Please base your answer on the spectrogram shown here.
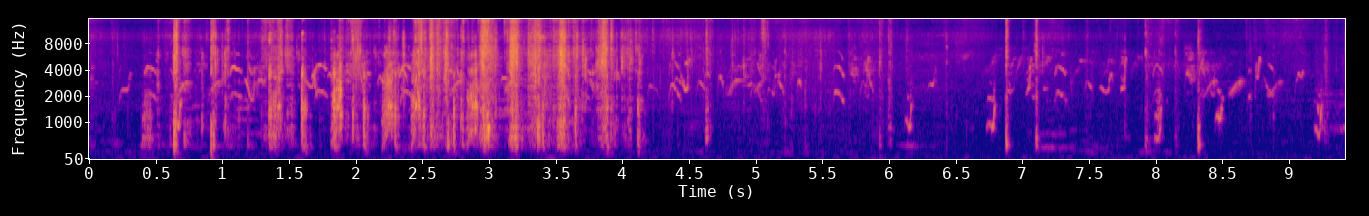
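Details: Partridge chicks playing: a dense burst of scratching and pecking taps for several seconds, then isolated high arched peeps and twitters over quieter background.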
